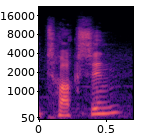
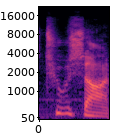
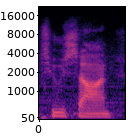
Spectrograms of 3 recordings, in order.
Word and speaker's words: Tucson: So we can go to Tuxen. Is it Tucson? It's Tucson is how you pronounce that, right?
